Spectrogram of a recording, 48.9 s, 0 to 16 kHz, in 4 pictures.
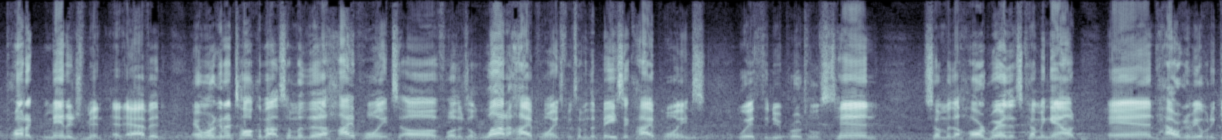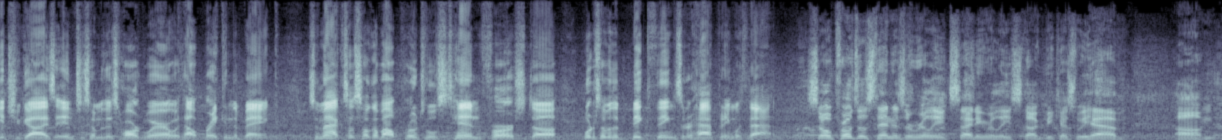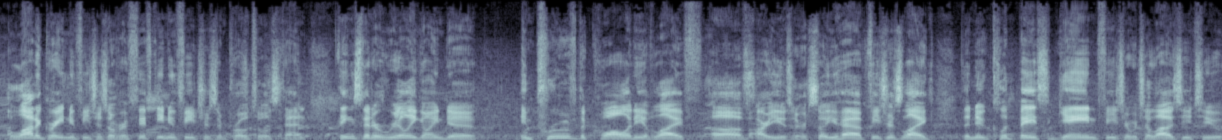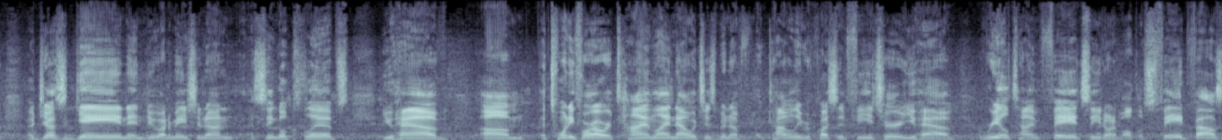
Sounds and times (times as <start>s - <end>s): Speech: 0.0s - 48.8s.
